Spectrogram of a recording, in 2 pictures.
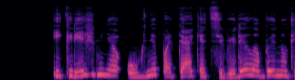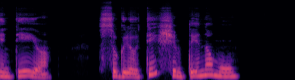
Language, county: Lithuanian, Vilnius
